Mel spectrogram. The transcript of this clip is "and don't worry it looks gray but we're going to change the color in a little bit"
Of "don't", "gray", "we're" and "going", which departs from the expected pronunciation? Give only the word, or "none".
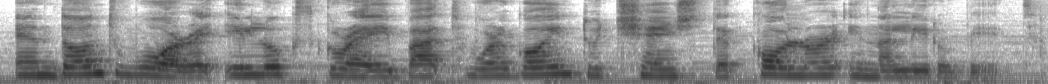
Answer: none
